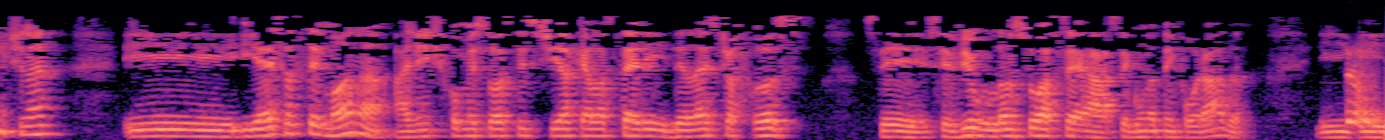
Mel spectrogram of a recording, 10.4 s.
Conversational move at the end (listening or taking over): listening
